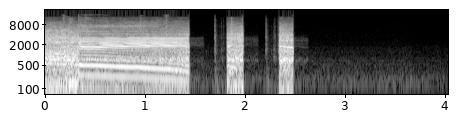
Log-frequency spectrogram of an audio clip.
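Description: A man's voice holding one long drawn-out shout that slowly falls in pitch, cut off suddenly about one and a half seconds in. Two short bursts of sound follow, then dead silence.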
